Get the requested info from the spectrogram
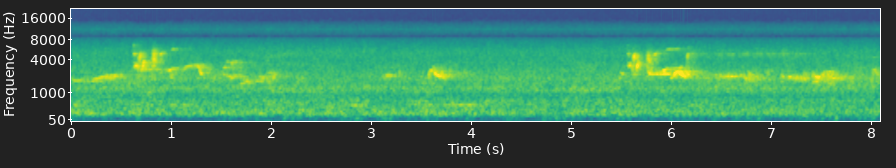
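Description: A songbird singing two short warbling phrases, with a single brief note between them. It is faint over a steady background hiss.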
